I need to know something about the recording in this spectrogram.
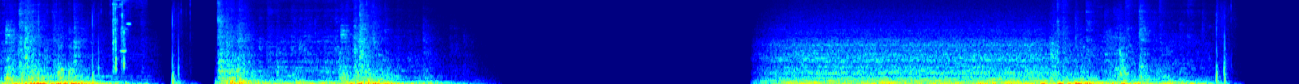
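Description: An elevator hums with a low, steady rumble.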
